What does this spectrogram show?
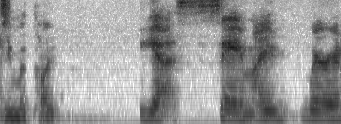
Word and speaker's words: hematite: Heatite. Oh, hematite. Hemma hematite. I always say that's a grinding stone. Yeah, hematite. Um, I like hematite.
